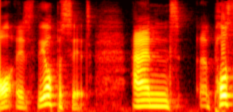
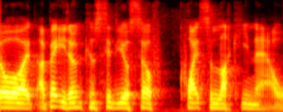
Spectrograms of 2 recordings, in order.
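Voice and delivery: ordinary talk, nothing marked

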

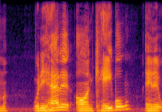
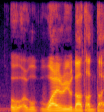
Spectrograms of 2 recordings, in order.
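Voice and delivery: put-on Russian accent; 3 semitones lower than usual. Given a prompt about a plumber being late, improvise in a russian accent. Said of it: "But you're Russian".

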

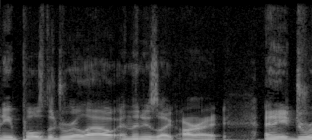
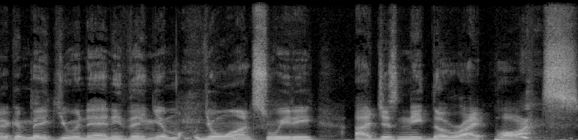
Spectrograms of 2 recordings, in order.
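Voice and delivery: put-on New Jersey accent, much slower. Retelling what this guy says to her: new jersey accent. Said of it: "He's super Jersey".

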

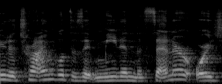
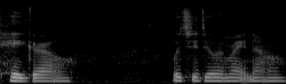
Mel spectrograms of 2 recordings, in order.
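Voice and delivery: mock sexy whisper in a man's voice; 3 semitones lower, 3 dB quieter than usual. Imitating a man's sexy voice memos in the DMs: imitating a man whispering.

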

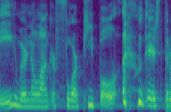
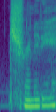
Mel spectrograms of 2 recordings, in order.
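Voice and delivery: seductive, sexy, sultry voice. Explaining how the group's new name must be said: sexy voice on Trinity. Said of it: "you have to say it with a sexy voice".

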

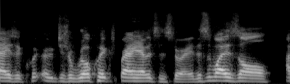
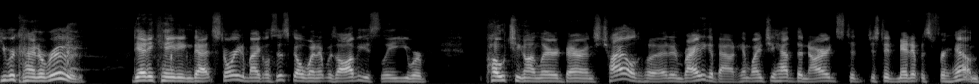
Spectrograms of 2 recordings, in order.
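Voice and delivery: normal talking voice

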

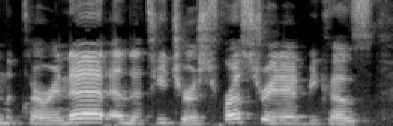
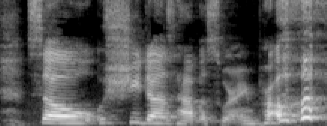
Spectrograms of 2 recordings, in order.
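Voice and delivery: ordinary delivery

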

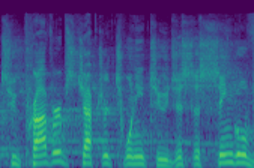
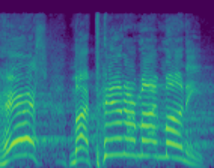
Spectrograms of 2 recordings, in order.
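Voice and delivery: very loud, very high, shrill, booming, drawn-out roar; 14 semitones higher, 10 dB louder than usual. Recalling a man who stopped class demanding money, imitating Mr. Brookshire roaring. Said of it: "He'd just stop in the middle of class and roar".

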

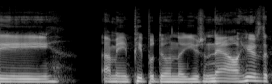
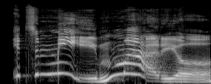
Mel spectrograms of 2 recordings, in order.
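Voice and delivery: high cartoon character voice, pitch swinging around; 8 semitones higher than usual. Showing off an impression he says he usually charges for, in a Mario voice. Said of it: "Can I hear a Mario voice?".

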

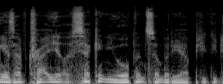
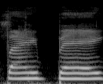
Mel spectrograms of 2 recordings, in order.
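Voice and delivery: put-on baby voice, much higher pitch; 4 dB louder than usual. Speaking for someone being coaxed to say hi, in a baby voice. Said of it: "I do a good baby voice".

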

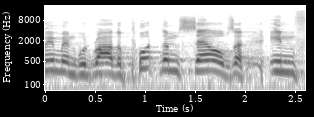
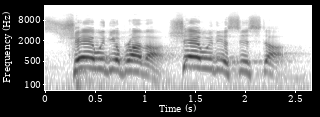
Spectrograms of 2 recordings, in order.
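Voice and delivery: raised, loud yell, carrying as if through walls; 5 dB louder than usual. Retelling telling the children through the doors to share: imitating own yell through doors. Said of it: "had to yell through the doors and walls".

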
